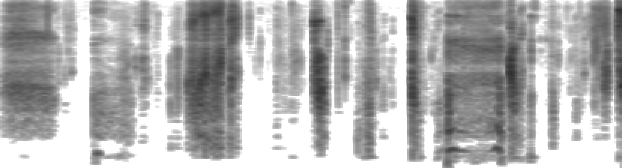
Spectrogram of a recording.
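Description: Wet licking and sucking sounds of a mouth on fingers, in many short, uneven smacks and slurps with brief pauses between them and no talking.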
